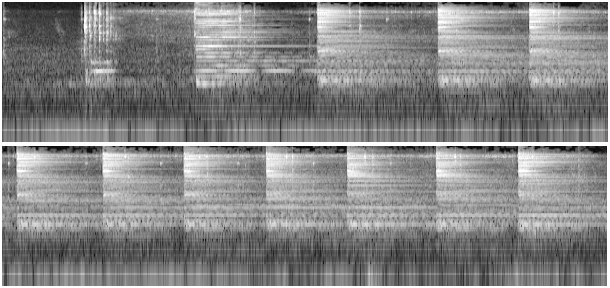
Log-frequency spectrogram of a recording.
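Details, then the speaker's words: Serviced German three-weight clock with no gongs fitted, quarter-hour striking: once per quarter plus the hour count; bright strike clicks repeating about once a second over even ticking; striking train regular, normal striking. "La sfert bate odată, plus bate câte ora. La jumate bate de două ori cât, și bate câte ora. La trei sfert de trei ori și câte ora. Și la fix de patru ori și bate câte ora."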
